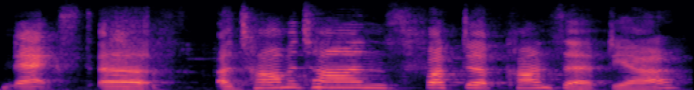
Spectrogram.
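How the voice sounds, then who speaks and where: A woman's voice: on the high side, takes it slowly, sharp tone, highs cut off, a little hiss or hum. A woman co-hosting a casual book club podcast, blunt and opinionated, swearing casually. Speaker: podcast co-host leading the book discussion.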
